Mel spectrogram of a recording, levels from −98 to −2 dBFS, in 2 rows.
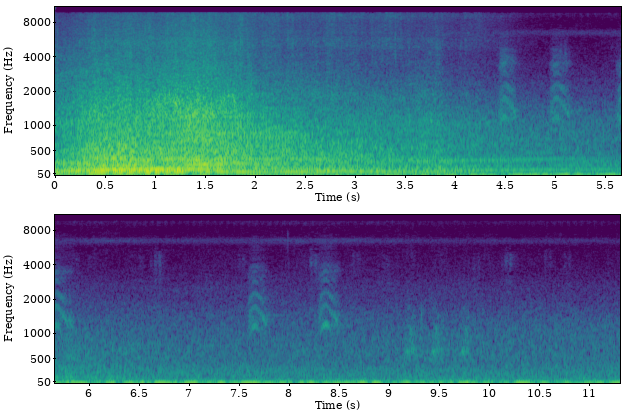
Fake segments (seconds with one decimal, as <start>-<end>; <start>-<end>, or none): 0.6-2.9; 5.8-6.5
